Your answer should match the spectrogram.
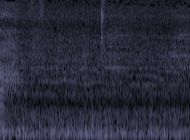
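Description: Steady low rumble of engine and road noise heard inside the cabin of a Perodua car being driven along a road.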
